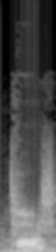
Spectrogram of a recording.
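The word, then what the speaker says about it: Tache: Then I started thinking, if I give Tosh, that's our dog's name, it is spelled T-A-C-H-E, a bath today, even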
